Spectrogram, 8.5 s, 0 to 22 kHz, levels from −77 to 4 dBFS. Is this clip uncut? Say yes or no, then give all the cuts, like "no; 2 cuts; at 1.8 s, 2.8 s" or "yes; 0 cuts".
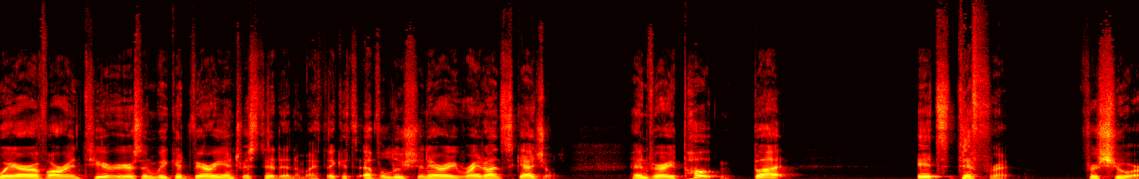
yes; 0 cuts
